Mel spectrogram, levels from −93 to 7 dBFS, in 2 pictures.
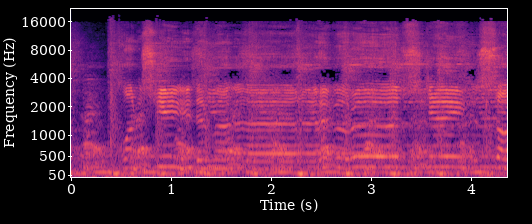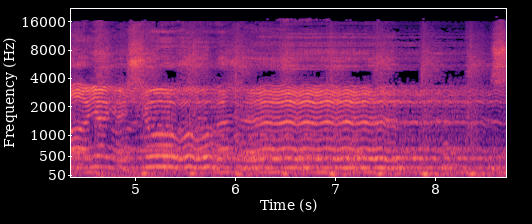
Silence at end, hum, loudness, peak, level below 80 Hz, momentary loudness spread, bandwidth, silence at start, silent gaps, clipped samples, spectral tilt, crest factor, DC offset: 0 s; none; -20 LUFS; -4 dBFS; -42 dBFS; 8 LU; 17.5 kHz; 0 s; none; under 0.1%; -2 dB/octave; 16 dB; under 0.1%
